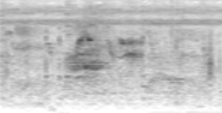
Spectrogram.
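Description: Rural outdoor ambience: a steady high insect drone, with a short chirping call just under a second in and a fainter one soon after.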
